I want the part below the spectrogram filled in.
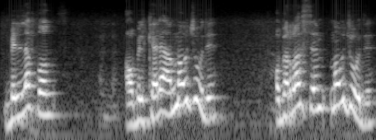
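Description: A high-pitched man runs a quick-fire recitation lesson, calling on students by name and teasing them along. The recording is dull and lo-fi. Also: animated. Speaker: Quran recitation teacher. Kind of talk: interactive classroom lesson.

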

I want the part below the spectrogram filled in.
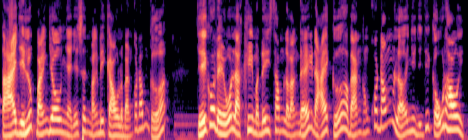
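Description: A man with a Southern Vietnamese accent telling a ghost story in a chatty, colloquial way, swinging between hushed and loud. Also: high voice, expressive, fast, soft background music. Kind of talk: spoken ghost story narration.

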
